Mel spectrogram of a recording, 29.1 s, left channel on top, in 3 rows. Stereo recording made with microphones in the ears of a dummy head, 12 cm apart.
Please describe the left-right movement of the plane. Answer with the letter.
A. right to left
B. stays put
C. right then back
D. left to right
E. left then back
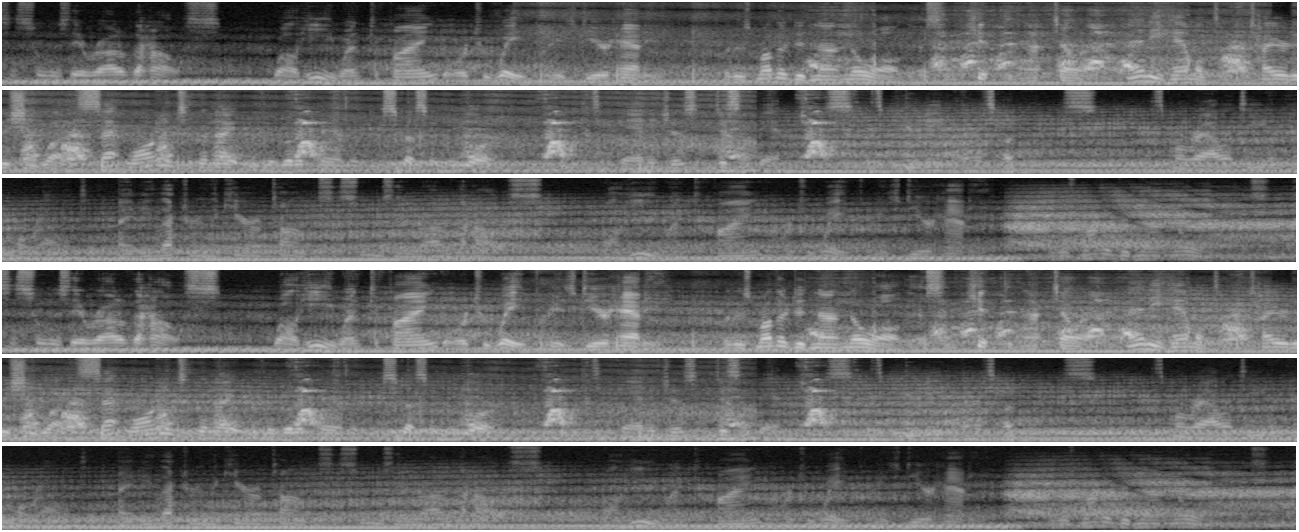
A.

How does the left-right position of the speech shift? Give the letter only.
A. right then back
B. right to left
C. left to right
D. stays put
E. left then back
B.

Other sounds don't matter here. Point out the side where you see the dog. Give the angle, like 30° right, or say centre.
30° left.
